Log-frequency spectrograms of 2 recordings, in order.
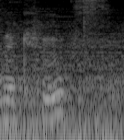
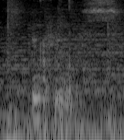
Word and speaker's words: The Kooks: Like half of my summer jams playlist on Spotify are songs by The Kooks.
